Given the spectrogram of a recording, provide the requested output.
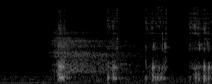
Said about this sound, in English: You slurp into my mic. That's actually your mic. I was going to say, that's my mic, so I'll slurp into whatever mic I want.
